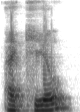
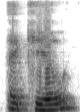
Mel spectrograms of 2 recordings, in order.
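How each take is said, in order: First: "Aquele" with its middle syllable stressed, rising at the end; tonic stress demo. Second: "Aquele" stressed on the middle syllable, rising at the end; tonic stress demo. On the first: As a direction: model "Aquele" carefully for students. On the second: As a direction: show the stress in "Aquele" clearly. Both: Shown as a demonstration. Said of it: "comme dans les cas suivants".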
